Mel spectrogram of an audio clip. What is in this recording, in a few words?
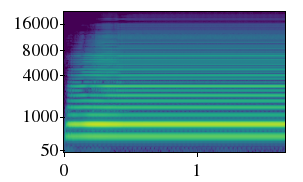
cup mute F#4; Xsample VOL-3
